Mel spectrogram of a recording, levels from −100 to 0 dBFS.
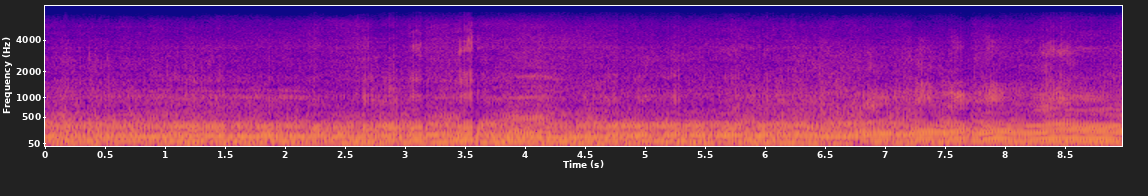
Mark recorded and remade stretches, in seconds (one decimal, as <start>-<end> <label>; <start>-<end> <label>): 0.0-0.9 recorded; 0.9-5.5 remade; 5.5-6.4 recorded; 6.4-9.0 remade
